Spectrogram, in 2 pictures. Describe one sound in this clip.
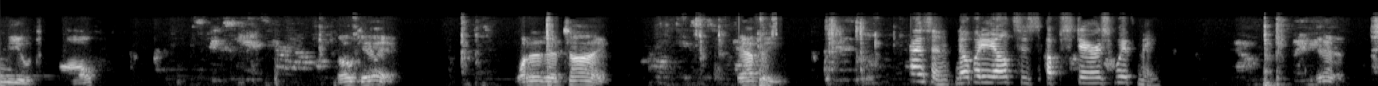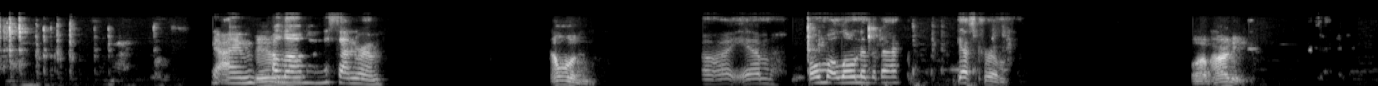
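Several older men and women talk by turns over an online call.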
